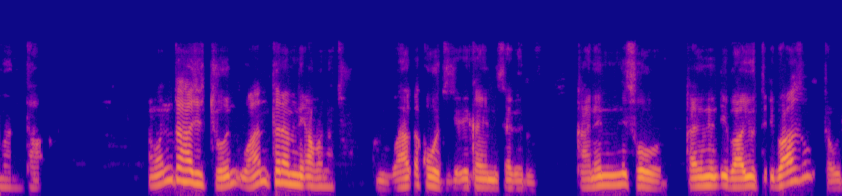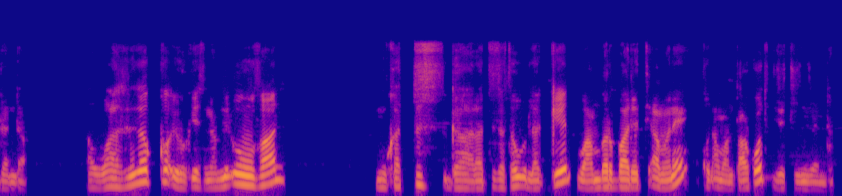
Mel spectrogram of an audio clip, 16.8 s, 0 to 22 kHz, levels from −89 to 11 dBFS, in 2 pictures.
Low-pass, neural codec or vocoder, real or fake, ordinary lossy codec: 9.9 kHz; none; real; Opus, 32 kbps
